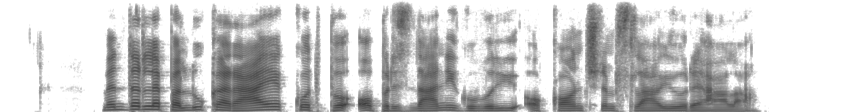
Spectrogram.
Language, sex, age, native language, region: Slovenian, female, 50-59, Slovenian, Central Slovenia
